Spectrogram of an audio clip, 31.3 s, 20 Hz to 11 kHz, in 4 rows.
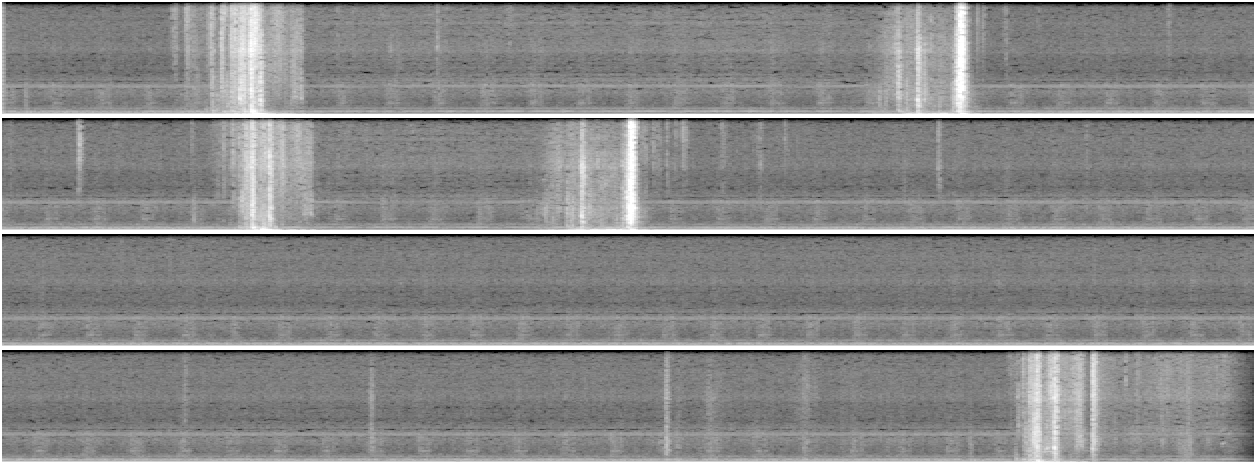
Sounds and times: Refrigerator 0.0 - 31.3
Door 1.3 - 1.9
Door 9.3 - 9.8
Door 29.8 - 30.3

